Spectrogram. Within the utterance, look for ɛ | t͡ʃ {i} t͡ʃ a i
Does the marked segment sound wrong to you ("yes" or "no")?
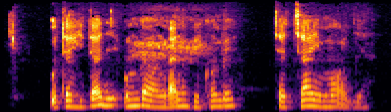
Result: yes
